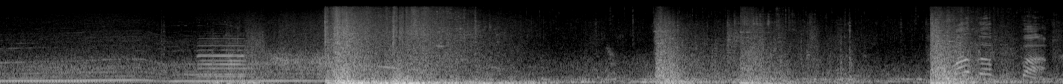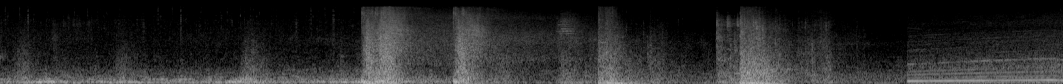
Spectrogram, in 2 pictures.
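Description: A car engine hums steadily as it drives along.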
